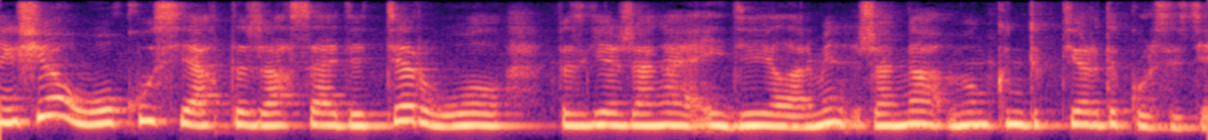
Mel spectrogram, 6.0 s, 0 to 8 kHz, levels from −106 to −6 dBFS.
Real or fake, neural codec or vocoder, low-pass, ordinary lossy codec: real; none; none; none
